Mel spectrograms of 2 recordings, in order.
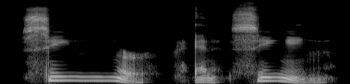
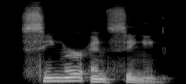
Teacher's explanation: I cannot pronounce the NG with a G sound it makes a different sound it makes a sound in your nose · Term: nasal sound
